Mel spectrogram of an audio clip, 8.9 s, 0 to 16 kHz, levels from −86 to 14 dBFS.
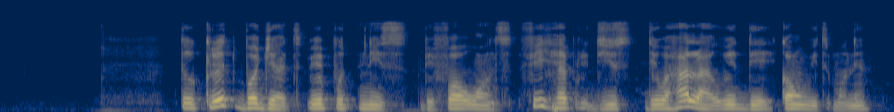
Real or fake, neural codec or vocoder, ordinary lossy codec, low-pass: real; none; none; 7.2 kHz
